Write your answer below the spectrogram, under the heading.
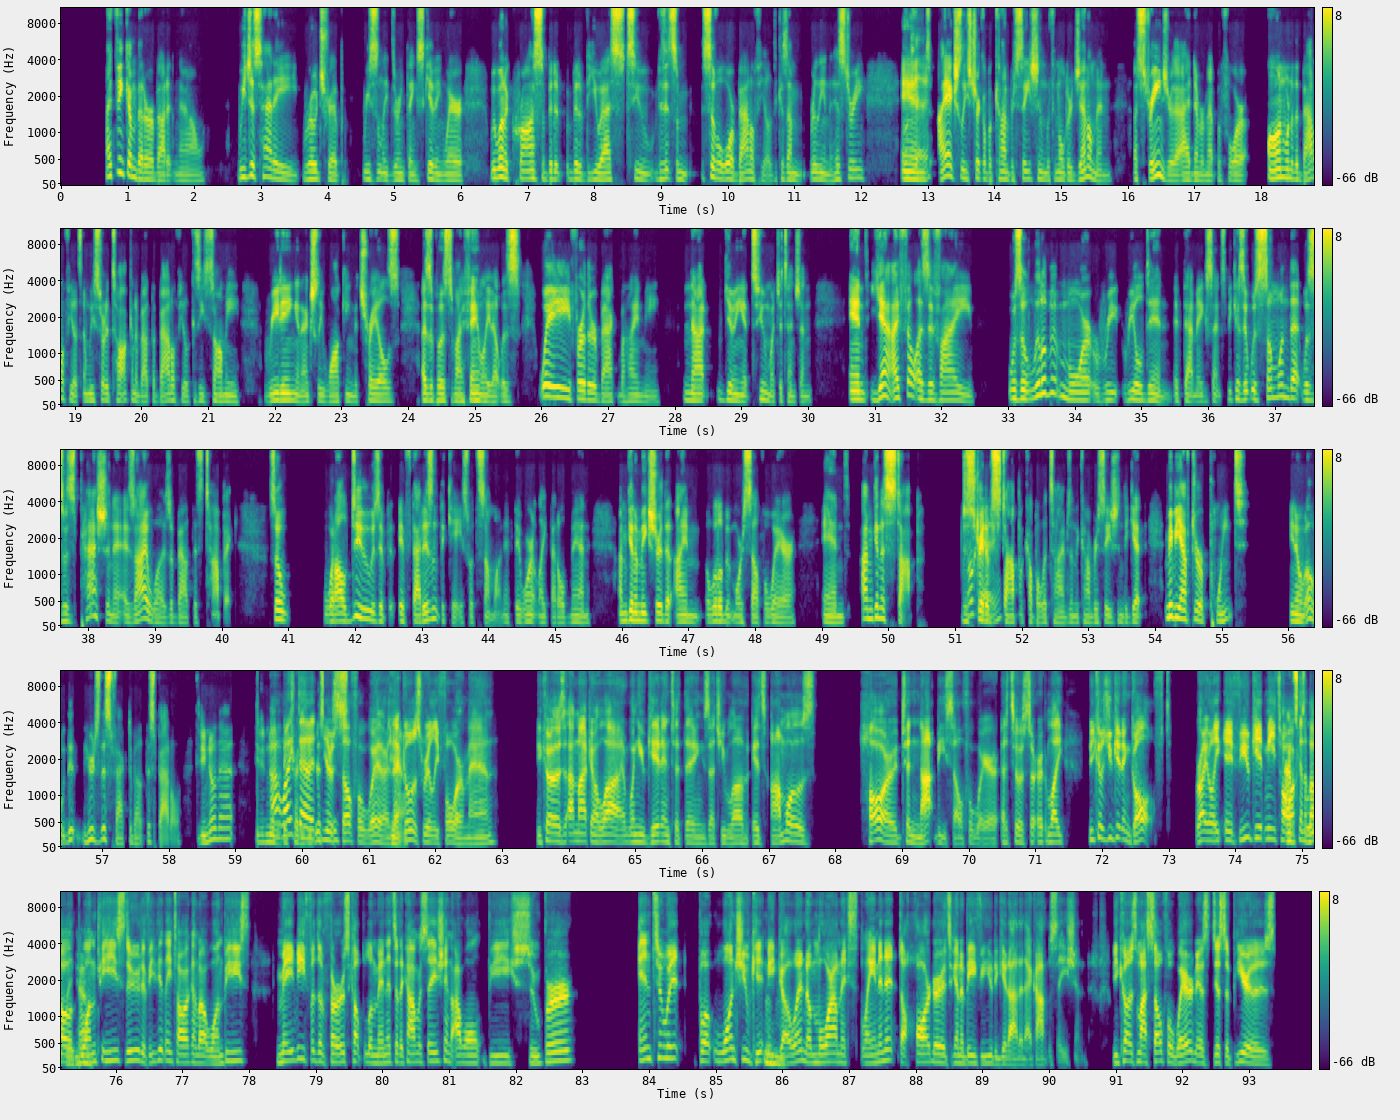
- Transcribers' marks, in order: other background noise; stressed: "way"; tapping
- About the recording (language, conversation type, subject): English, unstructured, How can I keep conversations balanced when someone else dominates?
